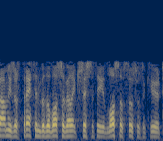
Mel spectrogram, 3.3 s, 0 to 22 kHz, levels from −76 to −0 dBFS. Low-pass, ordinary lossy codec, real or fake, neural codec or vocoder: 3.6 kHz; none; real; none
